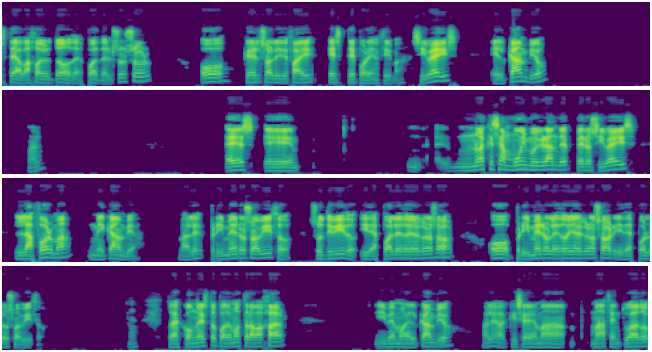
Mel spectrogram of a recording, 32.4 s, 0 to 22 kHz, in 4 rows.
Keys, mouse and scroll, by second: 1.9 z, 3.5 click, 5.7 z, 7.7 click, 9.5 click, 10.7 z, 12.1 click, 13.2 click, 15.2 click, 17.6 click, 18.8 click, 22.6 click, 25.8 click, 29.2 click.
